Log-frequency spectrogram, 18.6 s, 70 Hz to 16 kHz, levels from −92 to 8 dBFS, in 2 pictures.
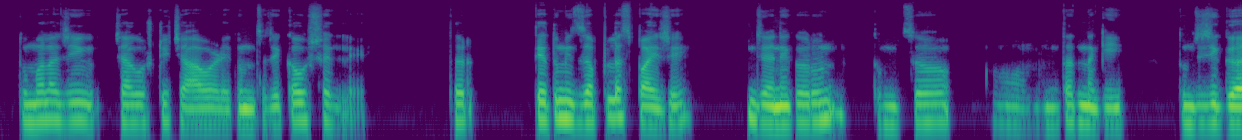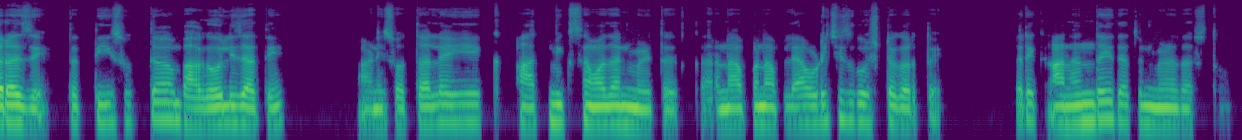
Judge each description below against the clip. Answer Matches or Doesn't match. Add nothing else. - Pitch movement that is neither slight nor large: Doesn't match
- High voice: Doesn't match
